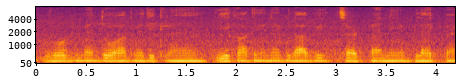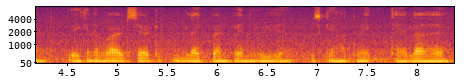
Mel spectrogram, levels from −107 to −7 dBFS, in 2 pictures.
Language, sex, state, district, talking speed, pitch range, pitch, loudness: Hindi, male, Uttar Pradesh, Varanasi, 220 wpm, 135-145 Hz, 140 Hz, -23 LUFS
